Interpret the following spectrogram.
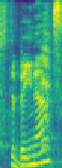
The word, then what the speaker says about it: Stcherbina: i know everyone hi my name is stebina what is wrong with you okay just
